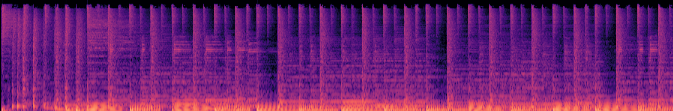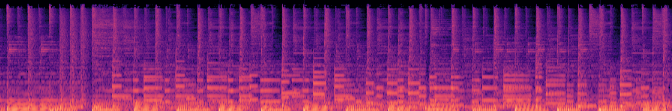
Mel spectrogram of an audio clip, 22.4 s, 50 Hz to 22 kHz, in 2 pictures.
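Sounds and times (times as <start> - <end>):
country rock music: 1.5 - 22.4.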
